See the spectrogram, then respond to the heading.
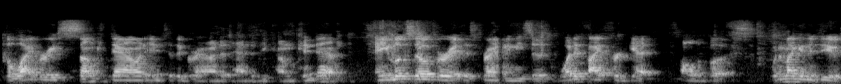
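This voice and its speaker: Man presenting a workshop, low and bright, slightly raspy from a cold, recorded far off in an echoey room. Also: a little hiss or hum. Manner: relaxed, conversational with fillers. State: getting over a cold, a little raspy. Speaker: workshop presenter, instructional design manager. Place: classroom or meeting room.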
